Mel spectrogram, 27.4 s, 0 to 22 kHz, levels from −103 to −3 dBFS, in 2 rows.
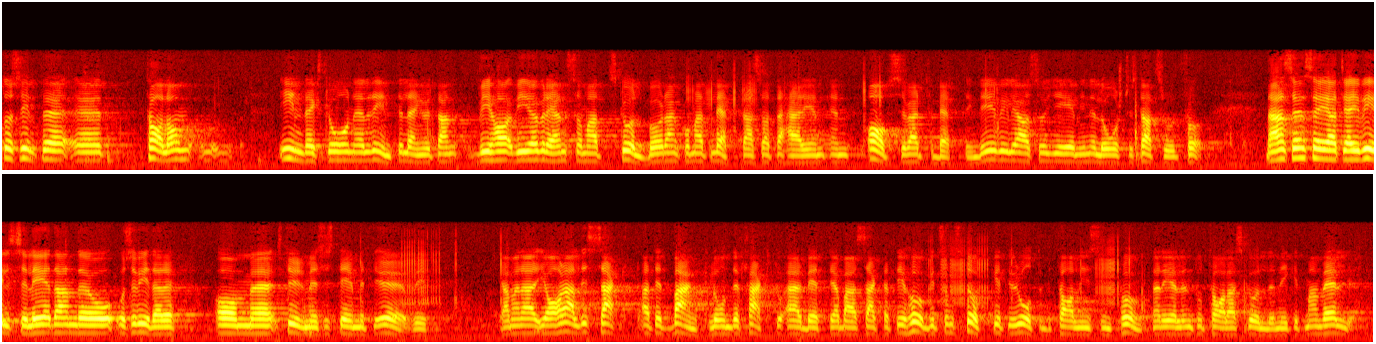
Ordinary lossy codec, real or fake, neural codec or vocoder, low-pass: none; real; none; none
